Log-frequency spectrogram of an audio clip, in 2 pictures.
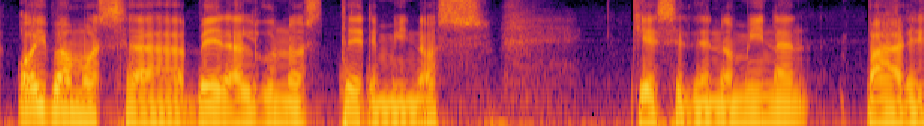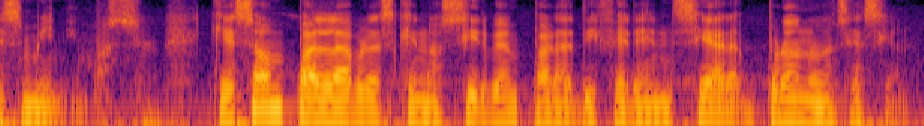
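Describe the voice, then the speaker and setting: Slow, gravelly man teaching. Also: mid-range voice. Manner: slow, careful, repeats words for learners. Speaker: Aymara language teacher. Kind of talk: pronunciation lesson.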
